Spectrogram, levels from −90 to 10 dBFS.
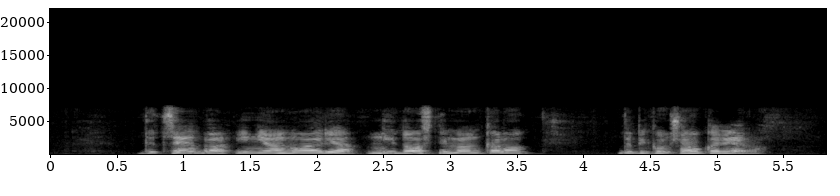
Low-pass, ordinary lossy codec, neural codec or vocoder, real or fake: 7.2 kHz; none; codec, 44.1 kHz, 3.4 kbps, Pupu-Codec; fake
